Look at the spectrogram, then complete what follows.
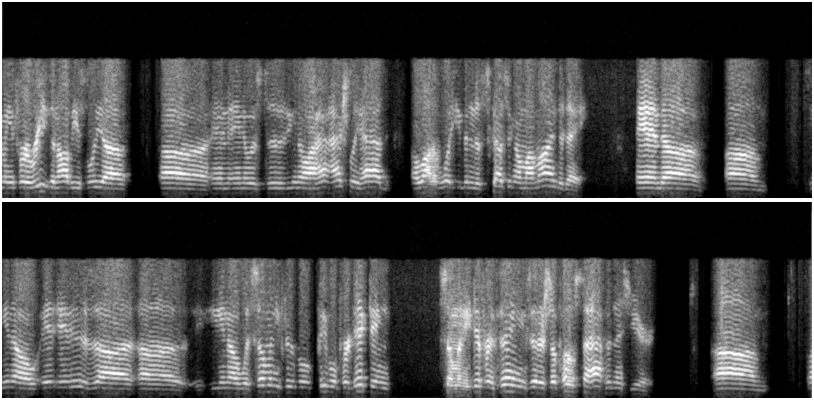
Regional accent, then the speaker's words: Tennessee, United States; I'm from Tennessee.

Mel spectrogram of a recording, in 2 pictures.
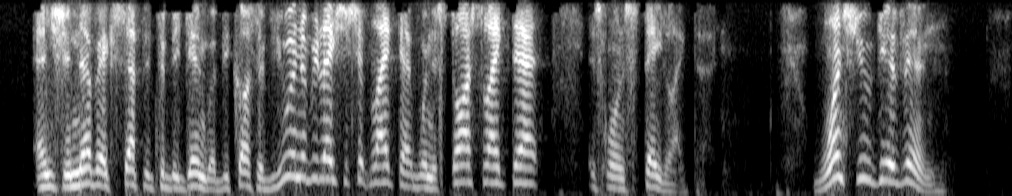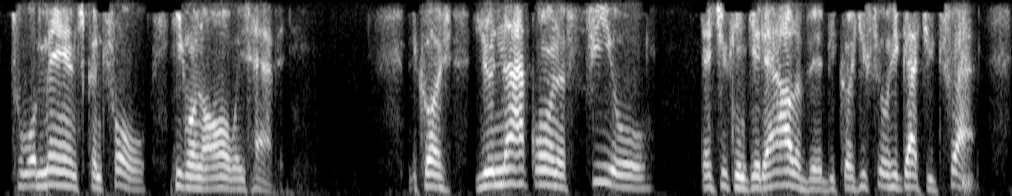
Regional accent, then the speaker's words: New Jersey, United States; I'm from Lindenwall, New Jersey, and I frequent New York all the time.

